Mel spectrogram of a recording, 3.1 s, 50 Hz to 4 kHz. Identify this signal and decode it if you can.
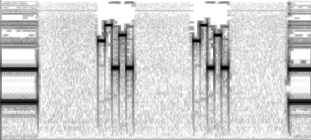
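Five-tone selective call (ZVEI), heard as quick runs of five tones, tones of about 70 ms. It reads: 88393 88393
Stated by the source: ZVEI five-tone call 88327 received on SDR.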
